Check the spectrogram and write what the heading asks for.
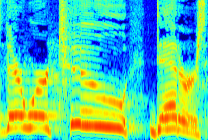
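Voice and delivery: "two" drawn out long and emphatic; stress on "two". Shown as a demonstration. Preacher reading scripture to make the point, emphatic "two". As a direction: lean hard and long on "two". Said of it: "It's emphatic in the language".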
